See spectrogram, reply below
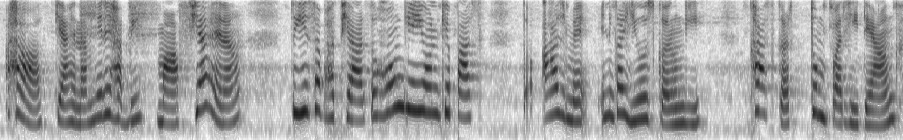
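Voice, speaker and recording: A woman's voice: extremely high pitch, lively intonation, moderate pace, bright, forceful tone, full character voice. A woman voicing a jealous, defiant young wife who argues tearfully and stubbornly in an amateur fan dub.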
